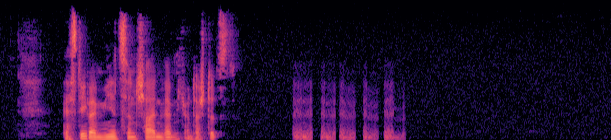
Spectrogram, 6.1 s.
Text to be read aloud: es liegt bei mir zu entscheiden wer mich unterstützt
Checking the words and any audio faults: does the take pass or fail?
fail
